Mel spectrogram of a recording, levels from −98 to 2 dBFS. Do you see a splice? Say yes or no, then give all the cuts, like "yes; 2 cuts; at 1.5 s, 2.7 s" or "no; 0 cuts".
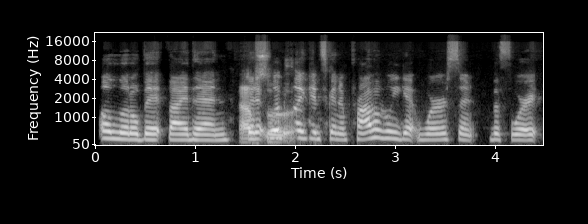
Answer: yes; 1 cut; at 1.4 s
